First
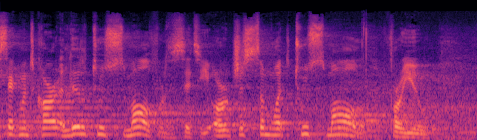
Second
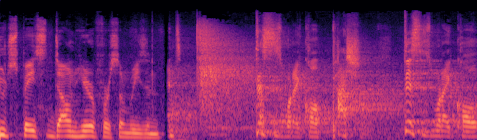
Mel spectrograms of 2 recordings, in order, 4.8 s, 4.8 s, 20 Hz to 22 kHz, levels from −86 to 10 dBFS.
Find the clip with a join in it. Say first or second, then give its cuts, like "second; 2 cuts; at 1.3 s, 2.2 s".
second; 1 cut; at 1.8 s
